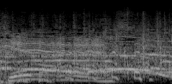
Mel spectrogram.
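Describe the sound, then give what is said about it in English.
A crowd cheer sound effect, played by pressing a cheer button: many voices shouting and whooping together in a dense, steady roar that holds at full strength for under two seconds. “Add the cheer button now.”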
